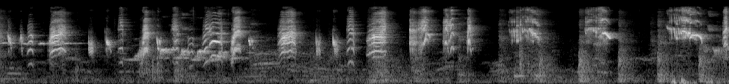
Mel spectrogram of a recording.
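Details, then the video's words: Long-tailed shrike (cendet) song used as a lure to provoke other shrikes into answering and singing: rapid, harsh, varied high chattering notes and squeaky phrases in irregular bursts, with quick downslurred whistles mixed in. "PANCINGAN AMPUH BURUNG CENDET AGAR CEPAT GACOR - cendet manapun langsung nyaut dan emosi"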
